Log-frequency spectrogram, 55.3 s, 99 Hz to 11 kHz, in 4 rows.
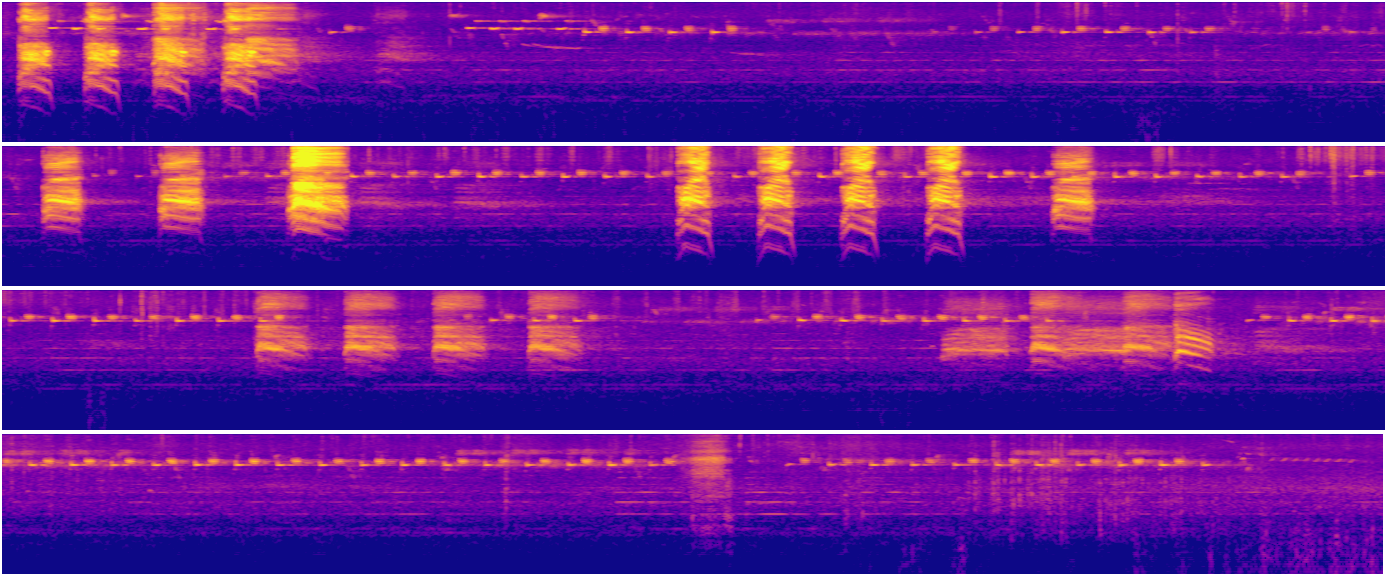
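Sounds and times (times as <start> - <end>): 
hooded crow Corvus cornix: 0.2 - 4.2, 14.2 - 14.8, 15.4 - 16.0, 16.6 - 17.8, 20.6 - 23.7, 24.3 - 24.9, 30.2 - 33.7, 37.0 - 40.8.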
